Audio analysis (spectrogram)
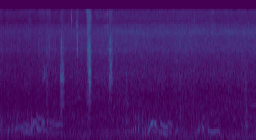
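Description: Hand-held tournament pigeons give several soft, rolling coos in separate phrases, close by and fairly quiet over low background noise, with no talking.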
